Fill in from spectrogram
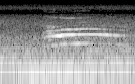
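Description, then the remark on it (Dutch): A single short cat meow, clear, rising slightly then fading, with a quiet low background hum and no voices. “Wat is dat, poes?”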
